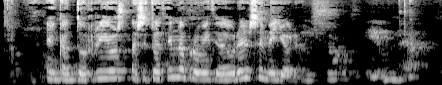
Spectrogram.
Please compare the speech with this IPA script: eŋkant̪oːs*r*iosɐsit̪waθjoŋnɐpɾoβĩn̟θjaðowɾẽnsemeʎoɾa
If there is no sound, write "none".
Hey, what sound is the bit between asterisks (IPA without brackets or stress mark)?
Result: r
